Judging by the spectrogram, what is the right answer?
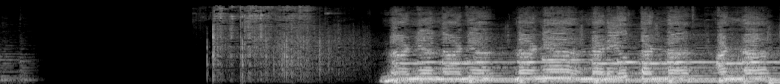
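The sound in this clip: Coins drop in a bright, metallic jingling clatter after a brief silence, then a louder, steady tonal sound takes over and runs to the end.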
